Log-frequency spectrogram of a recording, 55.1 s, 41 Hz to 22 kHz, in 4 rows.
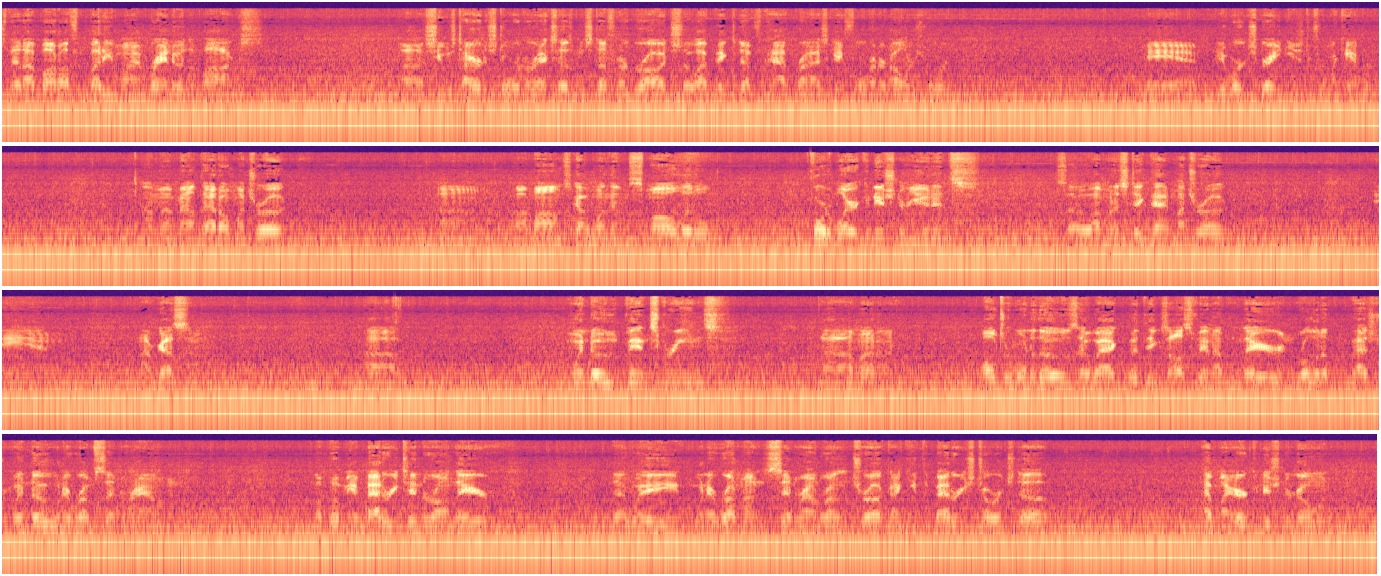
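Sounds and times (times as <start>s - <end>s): man talking: 0.0s - 2.6s, 4.0s - 9.6s, 11.4s - 13.8s, 15.1s - 16.7s, 18.1s - 21.0s, 21.8s - 23.6s, 24.3s - 26.1s, 27.5s - 28.2s, 28.9s - 29.7s, 31.2s - 31.6s, 33.1s - 34.9s, 35.7s - 36.6s, 37.3s - 43.2s, 44.4s - 46.3s, 47.4s - 51.8s, 53.3s - 54.7s
road noise: 0.0s - 55.0s
truck engine drone: 0.0s - 55.0s.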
